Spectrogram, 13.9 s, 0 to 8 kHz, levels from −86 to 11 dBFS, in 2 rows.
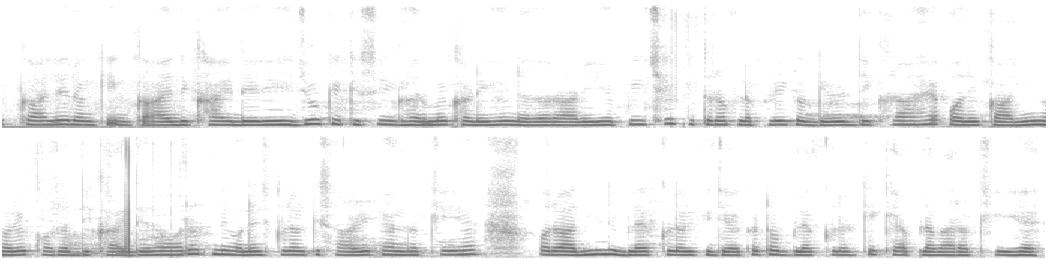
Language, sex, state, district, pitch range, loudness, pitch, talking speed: Hindi, female, Uttar Pradesh, Budaun, 215-240 Hz, -35 LUFS, 225 Hz, 270 wpm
